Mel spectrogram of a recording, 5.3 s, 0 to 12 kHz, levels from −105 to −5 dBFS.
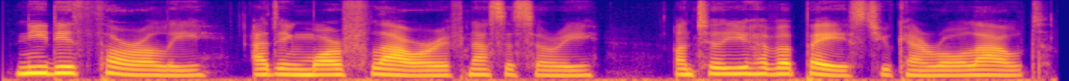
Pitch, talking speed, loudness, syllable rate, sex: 185 Hz, 190 wpm, -17 LUFS, 5.5 syllables/s, female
